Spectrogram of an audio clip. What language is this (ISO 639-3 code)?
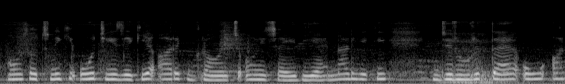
doi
